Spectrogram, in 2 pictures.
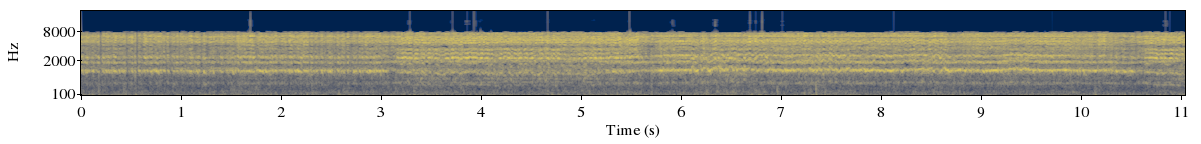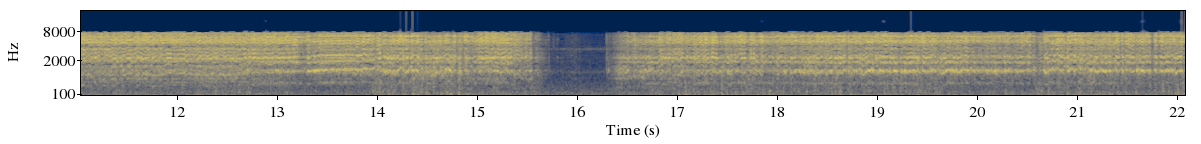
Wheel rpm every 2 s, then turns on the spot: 160, 160, 160, 160, 160, 160, 160, 130, 100, 150, 160.
none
